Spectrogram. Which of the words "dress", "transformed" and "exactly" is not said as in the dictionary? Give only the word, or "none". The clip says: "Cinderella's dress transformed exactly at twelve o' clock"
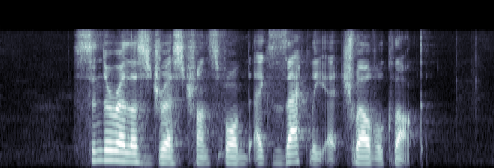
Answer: none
